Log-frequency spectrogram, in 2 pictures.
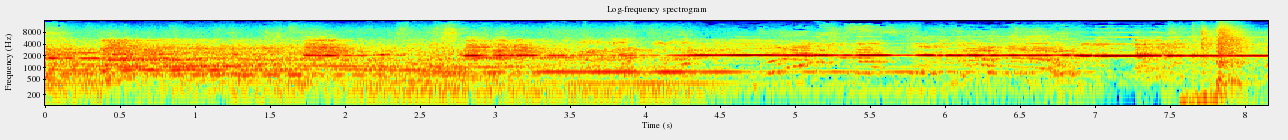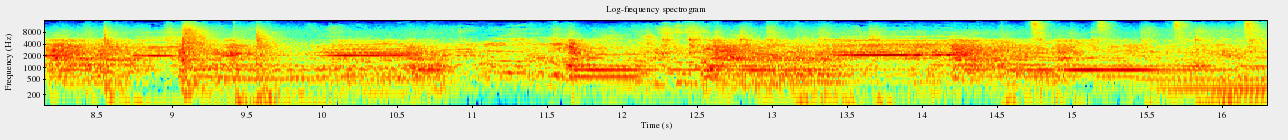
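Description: Live rock band playing: amplified electric guitar and bass guitar holding long, ringing notes, with drum hits coming in about halfway through.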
